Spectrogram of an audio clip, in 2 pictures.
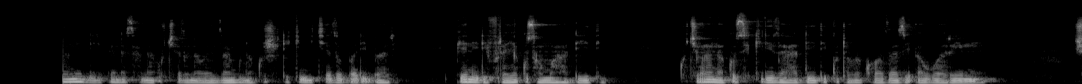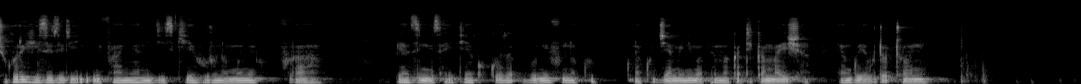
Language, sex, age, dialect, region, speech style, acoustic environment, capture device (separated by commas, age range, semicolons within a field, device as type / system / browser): Swahili, female, 25-34, Kenya - Nairobi Sheng-influenced, Kenya, relaxed, silence, mobile / Linux / Chrome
